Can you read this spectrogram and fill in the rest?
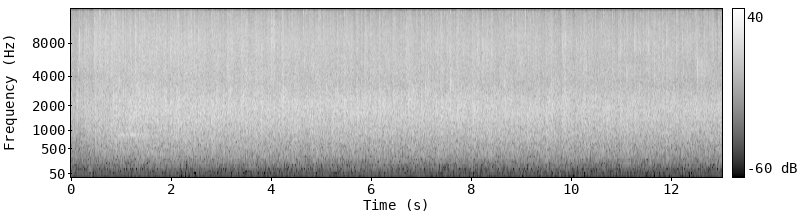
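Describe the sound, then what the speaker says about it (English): Dense, sustained applause fills a hall as a community orchestra's audience claps without pause for the full length, loud and even with no distinct individual claps standing out and no speech. "Can we all give them one more round of applause?"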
